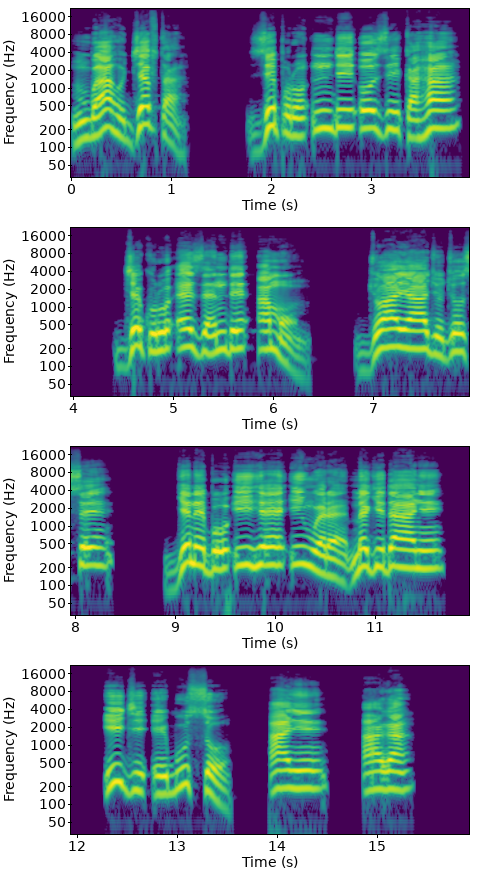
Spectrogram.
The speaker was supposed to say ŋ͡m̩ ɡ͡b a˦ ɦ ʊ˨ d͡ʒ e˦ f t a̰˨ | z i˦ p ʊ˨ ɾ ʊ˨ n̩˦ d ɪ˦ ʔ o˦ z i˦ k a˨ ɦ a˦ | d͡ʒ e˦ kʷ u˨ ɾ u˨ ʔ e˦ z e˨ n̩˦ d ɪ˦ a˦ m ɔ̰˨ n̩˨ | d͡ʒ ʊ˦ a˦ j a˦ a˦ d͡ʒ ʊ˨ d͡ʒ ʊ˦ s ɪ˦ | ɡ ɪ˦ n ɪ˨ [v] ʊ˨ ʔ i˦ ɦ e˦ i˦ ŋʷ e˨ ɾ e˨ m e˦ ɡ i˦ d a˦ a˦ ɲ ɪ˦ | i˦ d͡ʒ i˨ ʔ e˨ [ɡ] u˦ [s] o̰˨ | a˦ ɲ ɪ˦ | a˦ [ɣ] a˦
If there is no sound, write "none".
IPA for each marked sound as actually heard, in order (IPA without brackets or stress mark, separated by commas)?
b, ɡ͡b, s, ɣ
